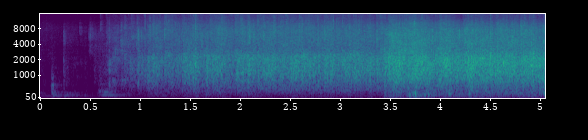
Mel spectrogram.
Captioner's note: audience applauds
